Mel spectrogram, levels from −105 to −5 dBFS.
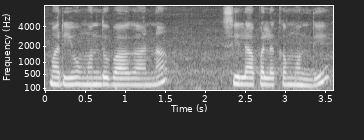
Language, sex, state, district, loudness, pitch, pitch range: Telugu, female, Telangana, Mahabubabad, -17 LUFS, 190 Hz, 185-200 Hz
